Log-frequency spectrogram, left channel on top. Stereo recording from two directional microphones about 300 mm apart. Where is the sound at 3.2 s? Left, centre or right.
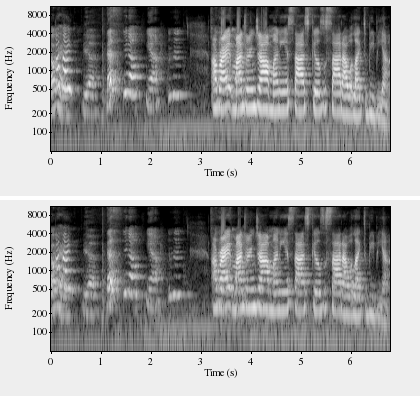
Centre.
